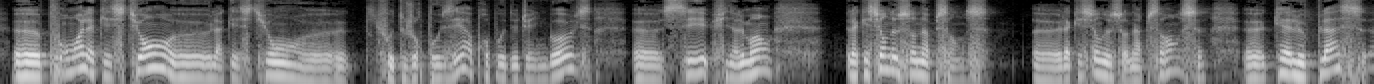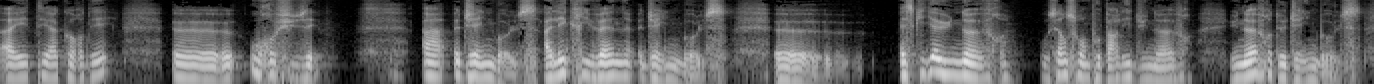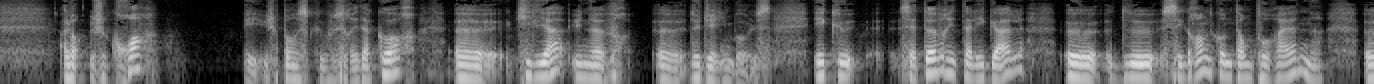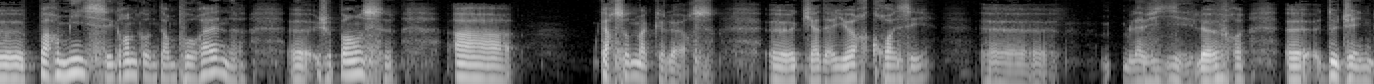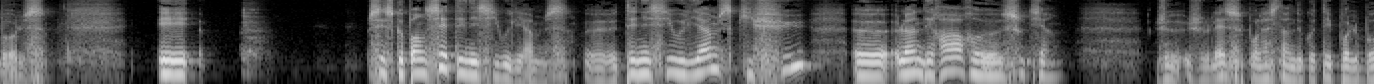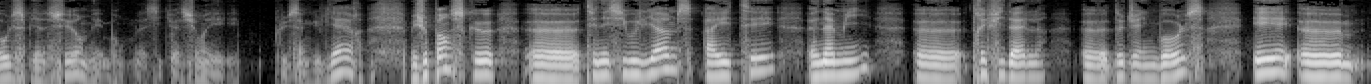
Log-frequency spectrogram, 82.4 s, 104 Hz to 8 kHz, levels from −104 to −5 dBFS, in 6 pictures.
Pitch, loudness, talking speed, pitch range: 155 Hz, -28 LUFS, 125 wpm, 140-175 Hz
